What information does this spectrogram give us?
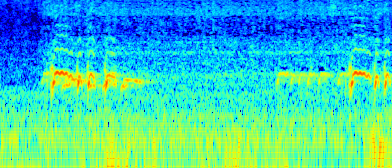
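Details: Local zebra dove, used as a master recording to coax lazy or molting doves to sing, in kerot style: two loud cooing phrases of quick stuttering notes, each running into a softer rolling trill, with quiet background hum.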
